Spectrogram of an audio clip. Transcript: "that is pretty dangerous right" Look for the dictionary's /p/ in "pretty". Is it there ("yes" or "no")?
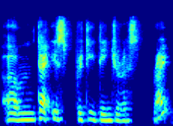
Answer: yes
